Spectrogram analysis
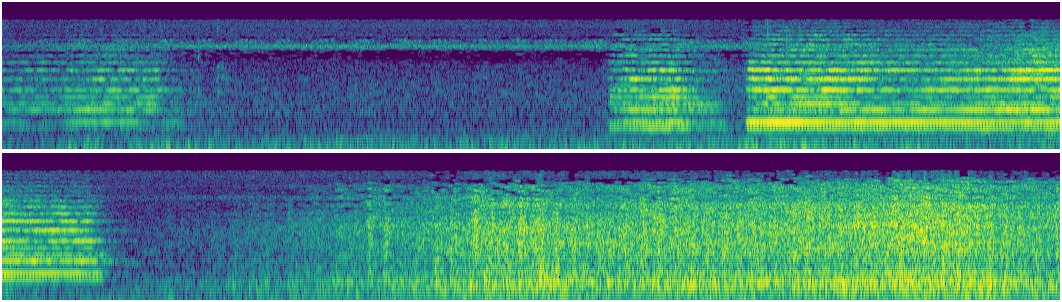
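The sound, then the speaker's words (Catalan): A train horn blows in long harmonic blasts, one early and a louder one midway, as the train passes a level crossing, then the train rumbles past with a rising roar of wheels and rushing noise. “Ara escoltarem el tren com passa per un pas a nivell.”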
